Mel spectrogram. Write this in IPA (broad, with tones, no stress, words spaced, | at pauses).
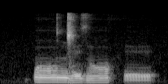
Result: pɔ̃ː˧ŋ͡ǀø˧zɔ̃ː˧ hø˩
